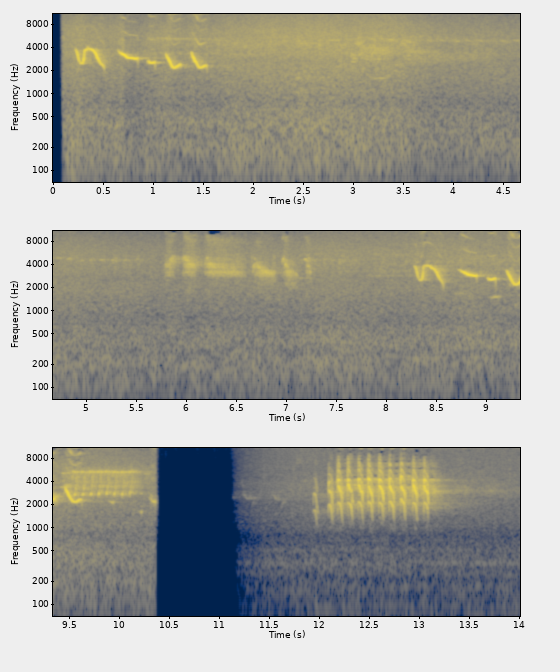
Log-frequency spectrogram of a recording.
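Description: Baltimore oriole singing: two short phrases of clear whistled notes that slide up and down, mixed with quicker chattering notes, over a low background hiss. After a brief silence, a short rapid trill of a bird near the end.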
